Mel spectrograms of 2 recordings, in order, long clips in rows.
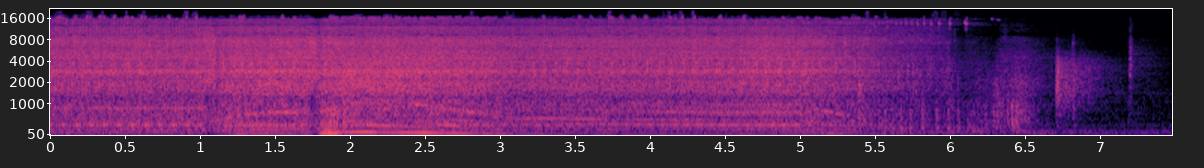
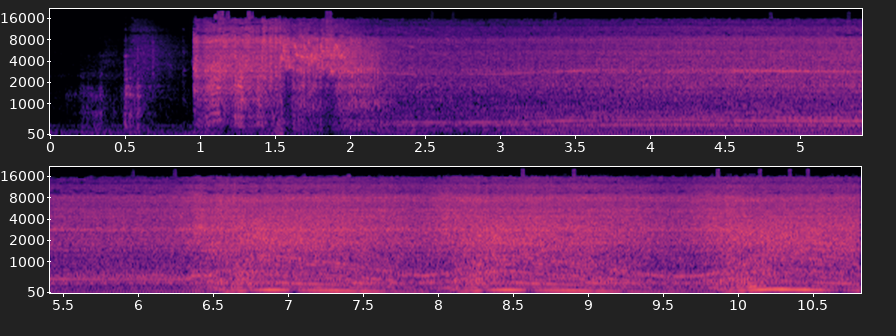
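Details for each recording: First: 2009 Toyota Corolla LE, 2ZR-FE four-cylinder, 106,000 miles, after servicing the belt tensioner without replacing parts: engine starts and settles with no shrill chirp or squeal from the belt; the start-up squeal is gone. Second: 2009 Toyota Corolla LE with 2ZR-FE 4-cylinder, 106,000 miles. A loud serpentine belt squeal at startup goes away within a second, then a clean idle and revs; the alternator is new but the old Gates belt shows wear.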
